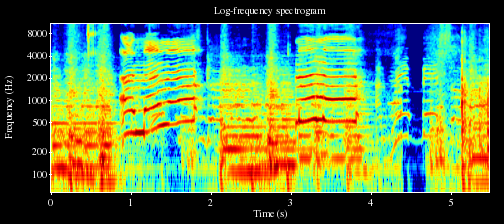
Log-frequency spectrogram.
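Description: infant crying

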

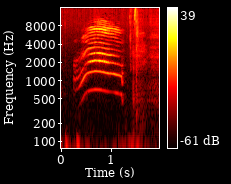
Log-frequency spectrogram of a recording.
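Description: cat meowing

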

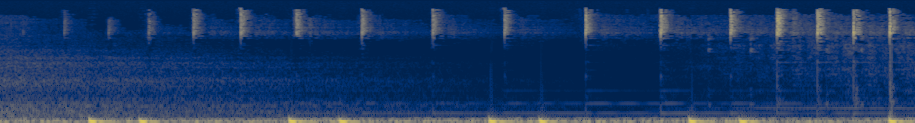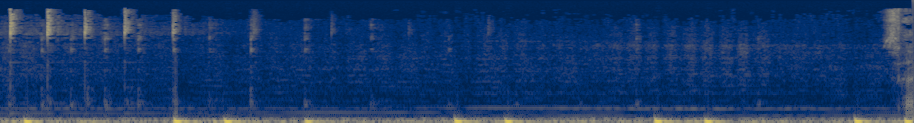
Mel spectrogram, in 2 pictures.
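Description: heartbeat sound effect

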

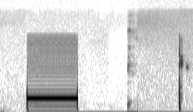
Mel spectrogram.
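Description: telephone ringing tone

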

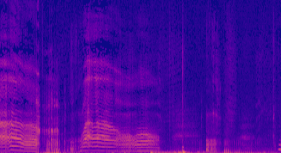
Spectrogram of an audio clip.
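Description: cat meowing

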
